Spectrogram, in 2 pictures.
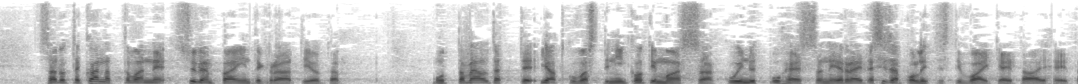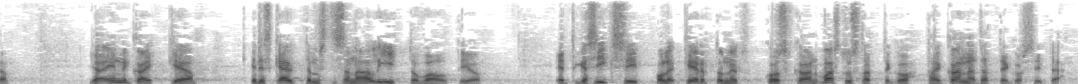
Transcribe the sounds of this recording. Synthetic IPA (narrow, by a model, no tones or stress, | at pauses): sɑːnot̪ːekɑnːɑt̪ːɑʋɑnnesyʋempˑæːint̪ekrɑːt̪iot̪ɑ | mut̪ːɑʋælt̪æt̪ːejɑt̪kuʋɑst̪inniːŋkot̪imɑːsːɑkuinyt̪̚puɦeːsːɑneeræit̪æsisæpoliːt̪ːise̥st̪iʋʋɑikeit̪ɑɑihḛit̪ɑ | jɑenːeŋkɑikːeɑ | edeskæyt̪ːæmæst̪isɑnɑːliːt̪ːoʋɑ̰lt̪io̰ | ʔet̪ːekæsiksiolekkert̪onut̪koskɑːnʋɑst̪ust̪ɑt̪ːekot̪ɑikɑnːɑt̪ɑt̪ːekosḭt̪æ̰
